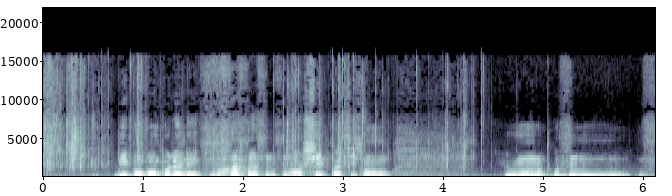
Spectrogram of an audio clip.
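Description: Candy wrappers crinkle in a hand.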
